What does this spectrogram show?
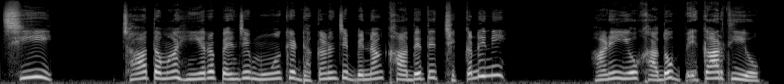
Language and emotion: Sindhi, disgusted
